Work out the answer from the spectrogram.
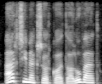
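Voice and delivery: ordinary delivery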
